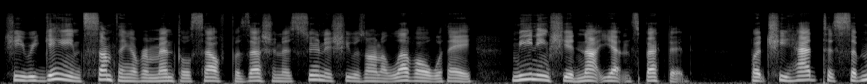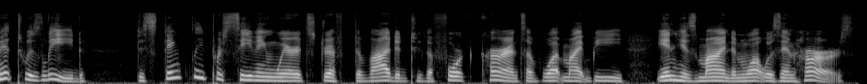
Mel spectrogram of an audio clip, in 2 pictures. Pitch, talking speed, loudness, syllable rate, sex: 170 Hz, 185 wpm, -21 LUFS, 4.9 syllables/s, female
